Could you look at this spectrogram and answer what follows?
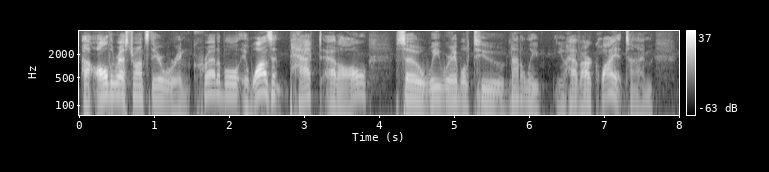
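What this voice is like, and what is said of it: Smooth radio-style narrator voice. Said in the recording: “You really sound like you should be doing an audiobook or something ... that radio voice”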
